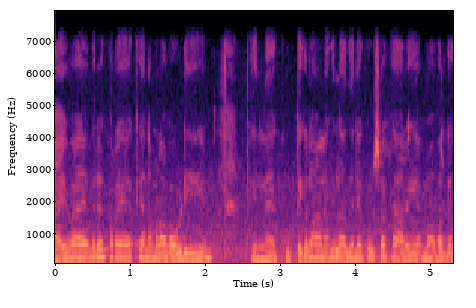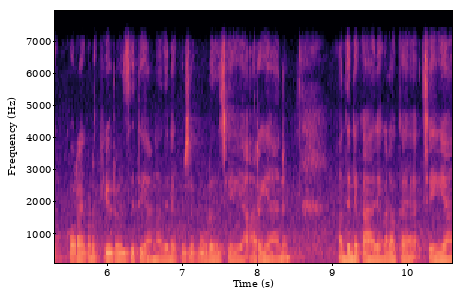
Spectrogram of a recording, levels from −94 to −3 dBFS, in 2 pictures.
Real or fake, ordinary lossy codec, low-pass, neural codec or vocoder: real; none; 7.2 kHz; none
